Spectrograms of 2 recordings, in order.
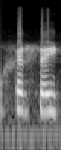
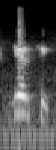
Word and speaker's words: jersey: No jersey con J, escrito tal cual, no, sino jersey, que es nuestra manera de pronunciarla.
